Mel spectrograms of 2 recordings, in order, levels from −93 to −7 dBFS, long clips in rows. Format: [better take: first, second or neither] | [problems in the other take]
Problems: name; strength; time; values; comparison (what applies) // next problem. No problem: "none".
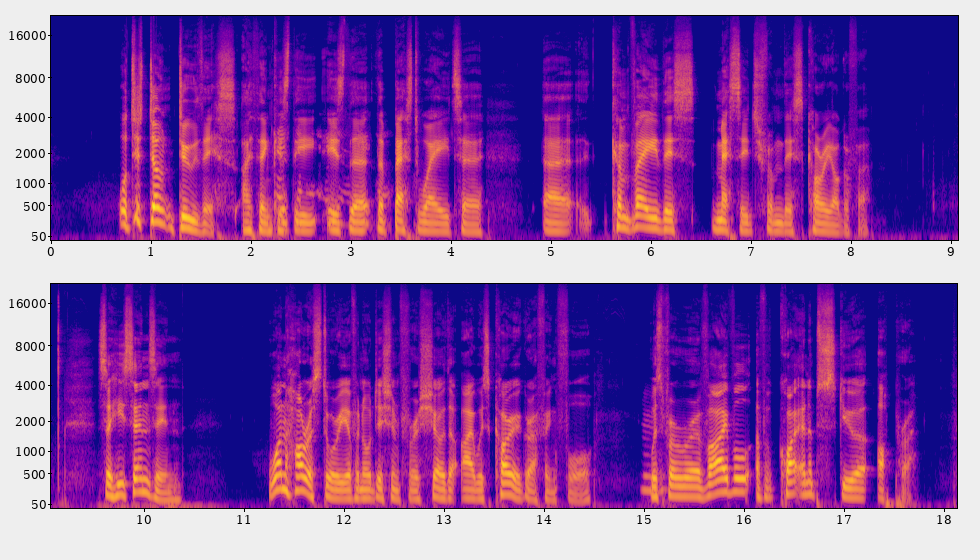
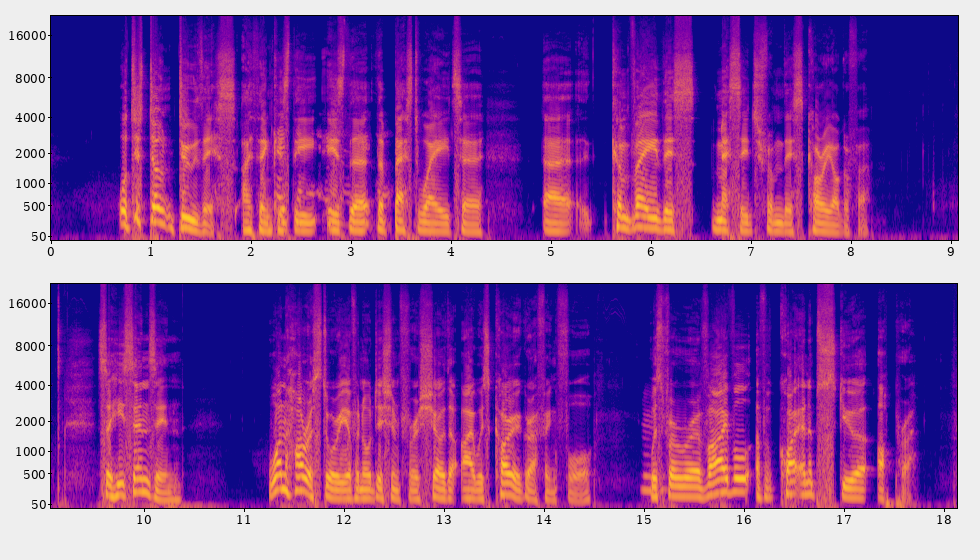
first | distortion; slight; 10 dB below the speech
